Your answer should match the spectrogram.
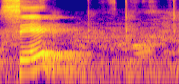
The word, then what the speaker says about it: sec: है टैन, टैन के नीचे रहेगा कॉट, SEC सेक है। प्रोनाउंसिएशन में गलती मत कर देना, यहाँ पे मेरा बात समझ में आ रहा है? सेक, और यहाँ पे आ जाएगा कॉसेक, ठीक है।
